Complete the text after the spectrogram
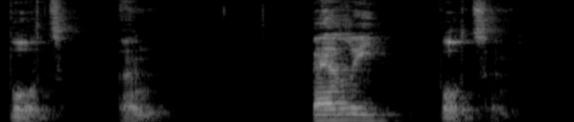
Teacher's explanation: just change the O in button to the schwa sound so it's but-un.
